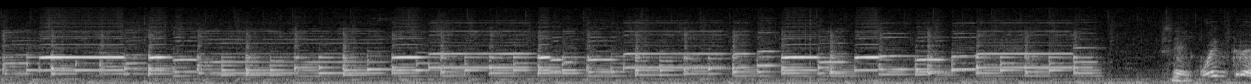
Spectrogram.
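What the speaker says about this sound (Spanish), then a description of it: "Si presionamos, creo que va a sonar música, porque la granja también tiene música." Electronic tinkly melody from a Chicco sound farm toy, a steady plinking tune playing loud and close for about eleven seconds before stopping with a brief handling sound at the end.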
